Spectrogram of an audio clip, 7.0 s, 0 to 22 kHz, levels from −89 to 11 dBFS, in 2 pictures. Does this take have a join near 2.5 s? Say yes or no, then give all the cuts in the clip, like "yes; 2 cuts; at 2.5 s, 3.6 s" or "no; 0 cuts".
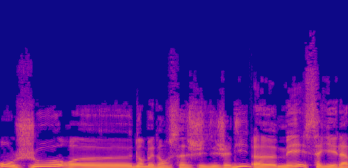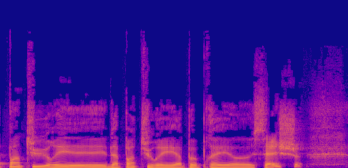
yes; 1 cut; at 2.5 s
